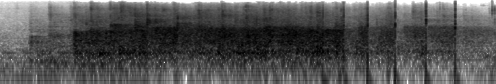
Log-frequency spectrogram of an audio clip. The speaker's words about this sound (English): So let us first take a moment to applaud the many volunteers here at Grace.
